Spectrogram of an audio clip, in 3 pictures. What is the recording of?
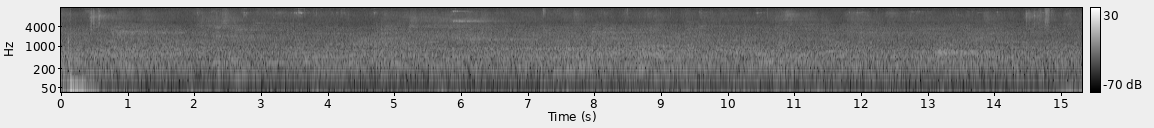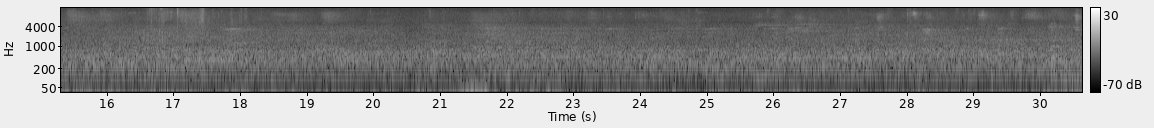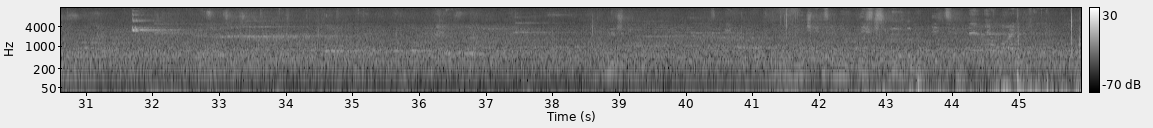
Hagia Sophia Istanbul
Recorded in the Hagia Sophia in Istanbul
